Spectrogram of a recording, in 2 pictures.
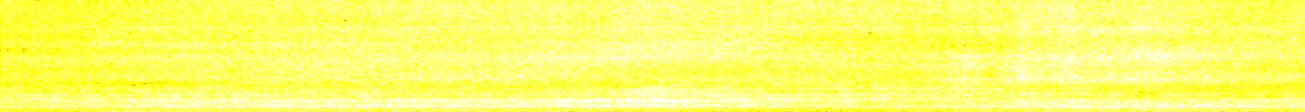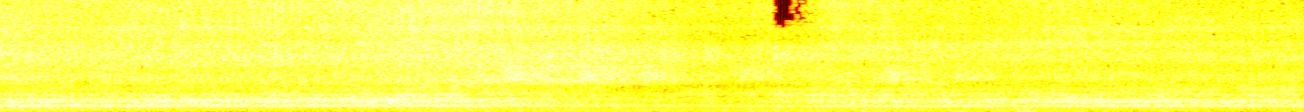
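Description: Atlantic Ocean surf breaking and washing up a sandy beach: a steady, continuous rush of waves.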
